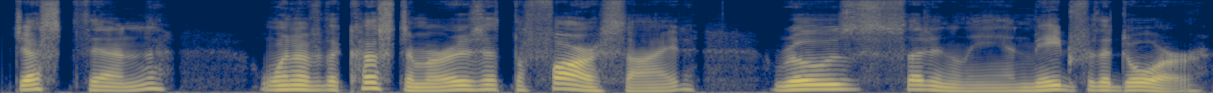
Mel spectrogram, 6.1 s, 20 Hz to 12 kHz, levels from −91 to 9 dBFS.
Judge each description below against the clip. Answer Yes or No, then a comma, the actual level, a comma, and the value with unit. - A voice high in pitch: No, medium, 145 Hz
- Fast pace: No, average, 170 wpm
